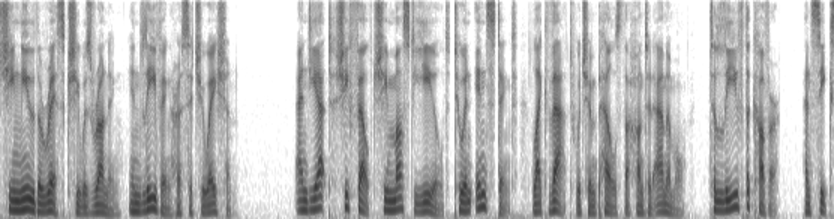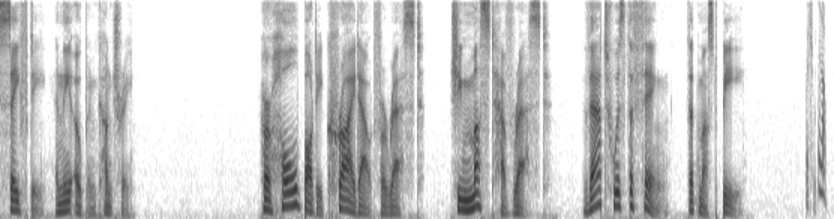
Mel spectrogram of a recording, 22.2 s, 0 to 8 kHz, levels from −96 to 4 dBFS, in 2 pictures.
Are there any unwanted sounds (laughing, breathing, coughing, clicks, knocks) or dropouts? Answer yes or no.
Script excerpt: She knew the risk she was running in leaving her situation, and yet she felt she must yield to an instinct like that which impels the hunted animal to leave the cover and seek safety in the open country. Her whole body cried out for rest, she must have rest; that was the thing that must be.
yes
